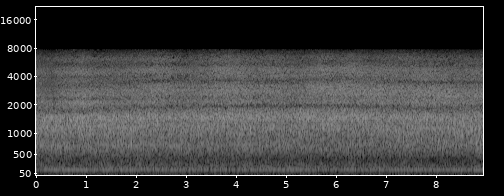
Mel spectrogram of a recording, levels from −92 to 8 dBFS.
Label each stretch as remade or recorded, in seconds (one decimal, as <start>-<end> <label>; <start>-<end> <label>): 0.0-9.0 recorded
